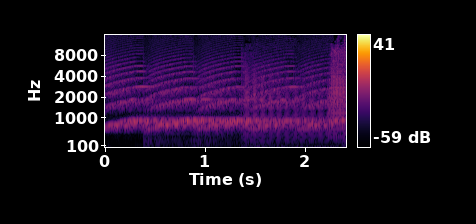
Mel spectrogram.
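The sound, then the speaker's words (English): A loud alarm siren blares continuously, holding a piercing, steady high tone with buzzy overtones and faint rising sweeps, with no voices over it. “So I went ahead and rang the alarm.”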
